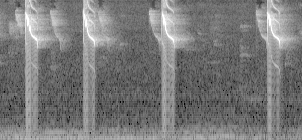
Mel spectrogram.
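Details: Female oriental white-eye calling to stimulate males: sharp high descending chirps with short trailing notes, four calls spaced about one to two seconds apart, with faint low hum beneath.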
